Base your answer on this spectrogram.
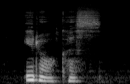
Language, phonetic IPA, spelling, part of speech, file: Polish, [iˈrɔkɛs], irokez, noun, LL-Q809 (pol)-irokez.wav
